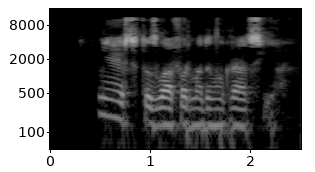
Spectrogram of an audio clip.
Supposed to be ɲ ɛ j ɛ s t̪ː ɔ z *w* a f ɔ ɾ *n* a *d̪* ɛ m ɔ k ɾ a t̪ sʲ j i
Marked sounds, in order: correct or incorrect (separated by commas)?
correct, incorrect, correct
